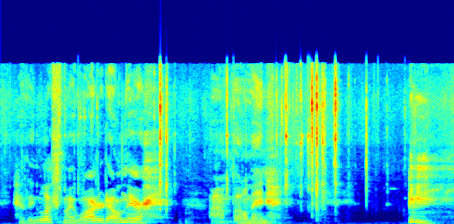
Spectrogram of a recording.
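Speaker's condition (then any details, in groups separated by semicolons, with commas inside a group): No condition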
